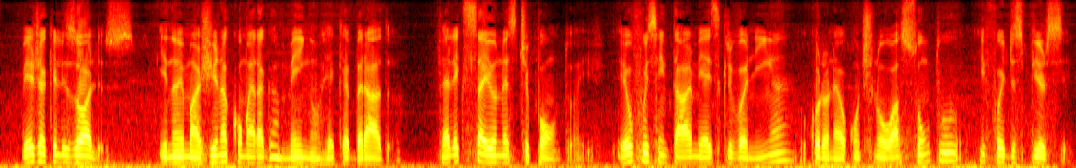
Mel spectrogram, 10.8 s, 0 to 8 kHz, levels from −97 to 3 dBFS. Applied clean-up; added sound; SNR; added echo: none; Bird; 14 dB; none.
